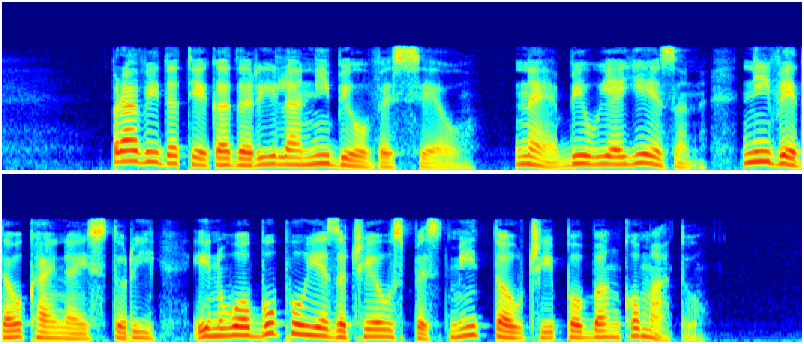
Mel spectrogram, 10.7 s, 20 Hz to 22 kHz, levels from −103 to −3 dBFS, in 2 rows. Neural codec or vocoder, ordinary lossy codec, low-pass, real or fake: none; MP3, 64 kbps; 7.2 kHz; real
